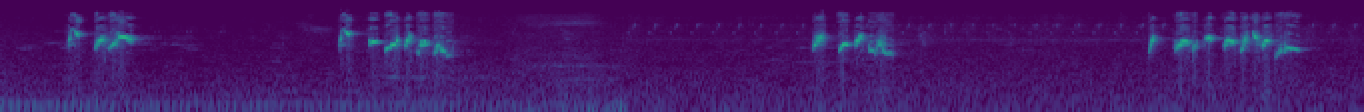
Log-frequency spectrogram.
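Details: Sooty-headed bulbul calling for bird luring: short clusters of rapid, liquid chirps separated by roughly two-second pauses, four groups in all, with a faint low rumble early on.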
